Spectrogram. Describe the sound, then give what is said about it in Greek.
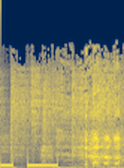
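A phone line rings unanswered with steady electronic tones in short bursts separated by brief gaps, clear, then gives way to muffled background noise. “Καλά, δεν το σηκώσει”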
